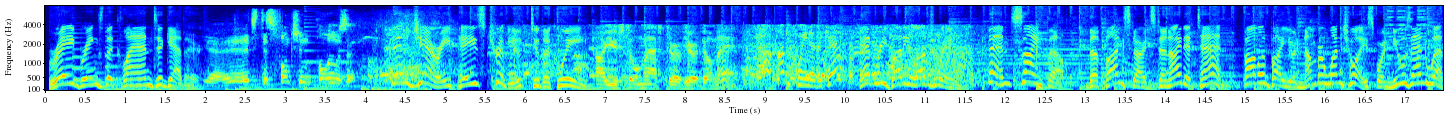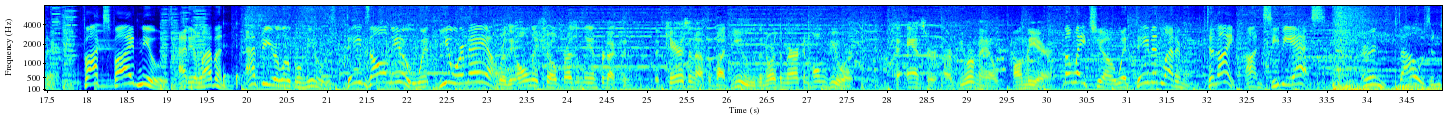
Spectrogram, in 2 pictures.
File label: TV Promo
